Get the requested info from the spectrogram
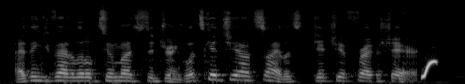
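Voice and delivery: over-the-top delivery. Acting out silencing a drunk buddy and getting him outside, exaggeratedly speaking up. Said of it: "I'm gonna like exaggeratedly like speak up".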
